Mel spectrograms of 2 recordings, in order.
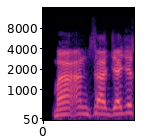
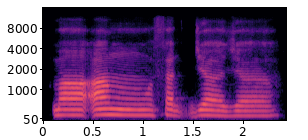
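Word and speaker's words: مَاءً ثَجَّاجًا: Ma'an sajjaja salah baca begitu harusnya. Ma'an satjaja. Ma'an ditahan ya. Ma'an sajjaja. Ulang. Ma'an satjaja.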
